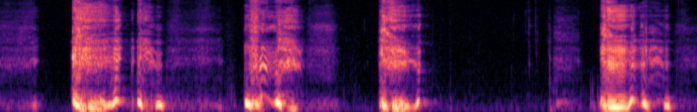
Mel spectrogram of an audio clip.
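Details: Four harsh, deep, hoarse, seal-like barking coughs separated by brief quiet pauses.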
